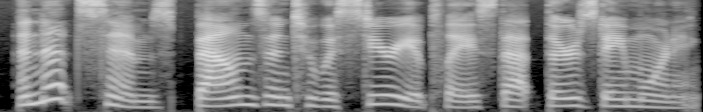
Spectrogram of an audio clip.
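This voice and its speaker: On a very clean recording with a silent background, a woman speaks at a moderate pace and medium pitch. It is an unremarkable speaking voice, in a dry, close sound with no echo. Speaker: audiobook narrator. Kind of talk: horror audiobook narration.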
